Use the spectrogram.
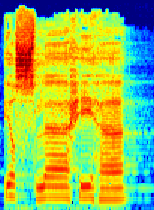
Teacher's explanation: ولاحظ أن الهمزة مرققة والصاد مفخمة وكثيرا ما تفخم الهمزة خطأ إذا جاء بعدها حرف مفخم فتنبه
